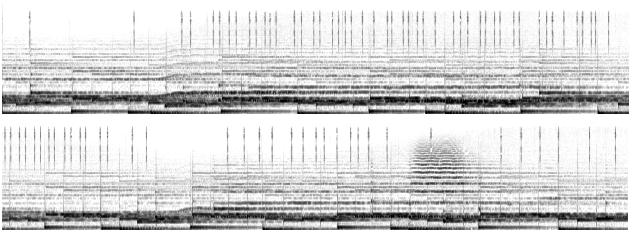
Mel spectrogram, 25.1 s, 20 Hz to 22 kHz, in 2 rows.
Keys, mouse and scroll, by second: 0.4 alt+middle click, 0.5 alt+click, 2.5 alt+middle click, 2.6 alt+click, 2.8-3.3 scroll up 2, 3.0 alt+middle click, 3.3 alt+middle click, 3.6 shift+click, 3.7 shift+click, 4.6 shift+click, 5.0 shift+click, 5.4 alt+click, 5.9 shift+click, 6.3 shift+click, 6.7 shift+click, 6.9 shift+click, 7.4 shift+click, 7.8 shift+click, 8.4 shift+click, 9.1 shift+click, 9.9 shift+click, 10.3 shift+click, 11.0 shift+click, 11.2 shift+click, 11.6 shift+click, 11.8 shift+click, 12.0 alt+middle click, 12.1 alt+click, 13.0 shift+click, 13.5 shift+click, 13.9 shift+click, 14.5 shift+click, 14.6 shift+click, 14.7 scroll down 1, 14.9 alt+middle click, 15.1 alt+click, 16.1 Tab, 17.0 alt+click, 19.8 alt+click, 19.8 alt+click, 20.0 ctrl+z, 20.2 shift+click, 21.5 shift+middle click, 21.8 Tab, 22.5 alt+click, 23.6 shift+click, 23.8 ctrl+z, 24.2 shift+click, 24.8 alt+click.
